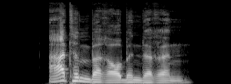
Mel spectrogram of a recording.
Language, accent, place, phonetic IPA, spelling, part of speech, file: German, Germany, Berlin, [ˈaːtəmbəˌʁaʊ̯bn̩dəʁən], atemberaubenderen, adjective, De-atemberaubenderen.ogg
- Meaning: inflection of atemberaubend: 1. strong genitive masculine/neuter singular comparative degree 2. weak/mixed genitive/dative all-gender singular comparative degree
